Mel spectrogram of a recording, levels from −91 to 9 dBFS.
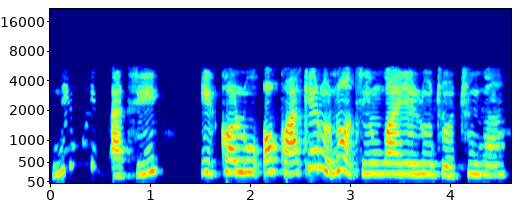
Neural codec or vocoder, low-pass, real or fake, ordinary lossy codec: vocoder, 44.1 kHz, 80 mel bands, Vocos; 5.4 kHz; fake; none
